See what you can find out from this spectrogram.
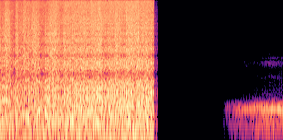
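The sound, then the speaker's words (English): Loud, harsh hissing static from a camera recording fills the first three seconds, then cuts off abruptly to silence before a faint low hum slowly swells in. “an unintelligible section continues for several minutes as the camera recorded nothing but darkening static.”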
